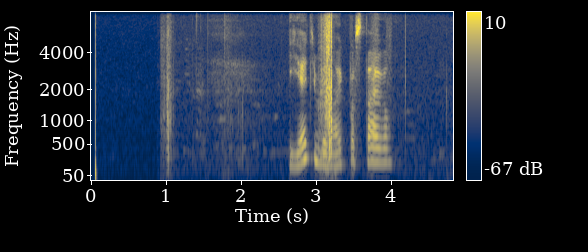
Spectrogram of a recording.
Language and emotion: Russian, neutral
